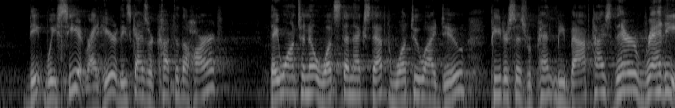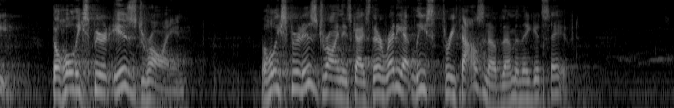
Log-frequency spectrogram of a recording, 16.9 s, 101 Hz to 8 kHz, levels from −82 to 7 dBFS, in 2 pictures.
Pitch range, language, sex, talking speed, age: 120-155 Hz, English, male, 195 wpm, 30-49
